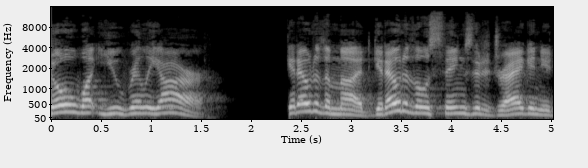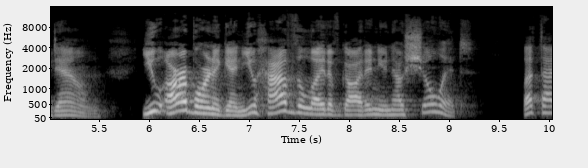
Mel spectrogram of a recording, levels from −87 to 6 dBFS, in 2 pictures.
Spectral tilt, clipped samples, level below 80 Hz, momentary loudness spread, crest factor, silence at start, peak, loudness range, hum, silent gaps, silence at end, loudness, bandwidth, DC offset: -5 dB/octave; under 0.1%; -64 dBFS; 11 LU; 20 dB; 0 s; -4 dBFS; 3 LU; none; 1.96-2.02 s; 0 s; -22 LUFS; 13.5 kHz; under 0.1%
